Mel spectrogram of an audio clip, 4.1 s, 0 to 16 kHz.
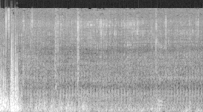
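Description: The DLE 30cc single-cylinder two-stroke petrol engine of a model Sbach aerobatic plane idling steadily, heard from down the runway. A loud burst of low noise fills the first half second.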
